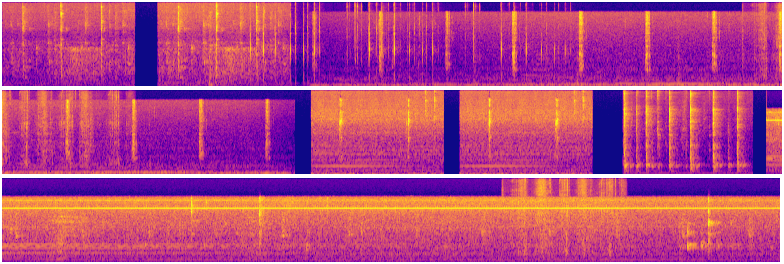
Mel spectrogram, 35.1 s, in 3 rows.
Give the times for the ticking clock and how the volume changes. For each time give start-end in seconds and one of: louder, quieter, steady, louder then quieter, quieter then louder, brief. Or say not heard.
0.0-35.0 louder.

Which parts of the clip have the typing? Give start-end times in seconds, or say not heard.
3.0-8.6.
